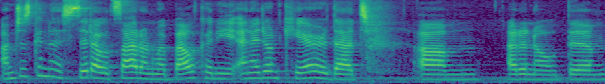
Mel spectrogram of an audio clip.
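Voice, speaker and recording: With a non-native accent, a woman talks at a fairly slow pace in a medium pitch, her pitch varying in an ordinary way. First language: not English. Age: 20s. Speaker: vlogger. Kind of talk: personal monologue. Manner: halting, self-correcting.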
